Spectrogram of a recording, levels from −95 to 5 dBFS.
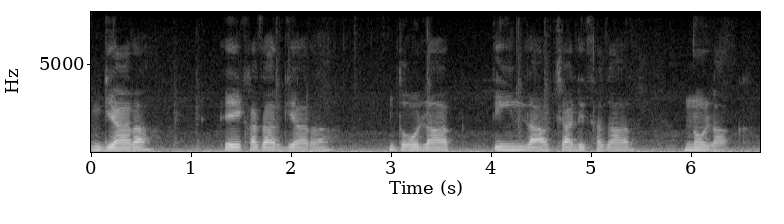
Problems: constant background noise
